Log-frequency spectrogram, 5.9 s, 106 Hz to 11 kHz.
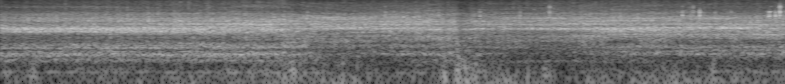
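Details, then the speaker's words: Rebuilt Nissan Tohatsu 9.8 hp two-stroke outboard, new piston rings and new carburetor with mixture not yet set (single air-mix and idle adjusters): busy buzz under wind, not quite settled, then stalls. "And it's stalled. Don't have the carb set exactly right yet."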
